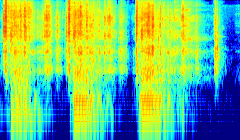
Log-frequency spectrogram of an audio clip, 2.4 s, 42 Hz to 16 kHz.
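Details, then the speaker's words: 1/5th scale petrol two-stroke RC car, not run for quite some time, not yet at operating temperature: ragged bursts rising and falling unevenly, cutting out after about two seconds; tick over set too low. "start with, the tick over is even a bit low, so you shouldn't really do any adjustments whatsoever until the engine's at its operating temperature."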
